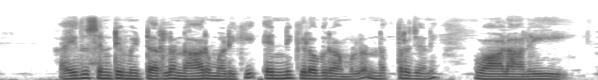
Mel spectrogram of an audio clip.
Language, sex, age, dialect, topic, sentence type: Telugu, male, 25-30, Telangana, agriculture, question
